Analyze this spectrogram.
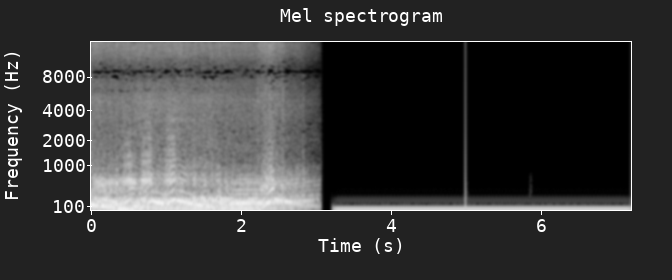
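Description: Loud electronic intro sound effect with sweeping pitch glides that cuts off sharply about three seconds in, followed by a steady low sine-wave hum with a single sharp click partway through.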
